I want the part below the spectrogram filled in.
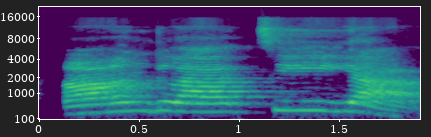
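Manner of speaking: Anglatia stretched slowly; slow emphasis. Shown as a demonstration. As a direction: drag Anglatia out long. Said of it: "asking the bear".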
